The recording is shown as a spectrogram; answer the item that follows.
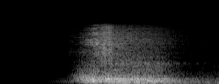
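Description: A loud whoosh that comes in about half a second in, peaks quickly and fades over about a second.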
